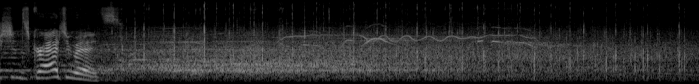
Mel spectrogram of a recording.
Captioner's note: audience cheering and applauding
